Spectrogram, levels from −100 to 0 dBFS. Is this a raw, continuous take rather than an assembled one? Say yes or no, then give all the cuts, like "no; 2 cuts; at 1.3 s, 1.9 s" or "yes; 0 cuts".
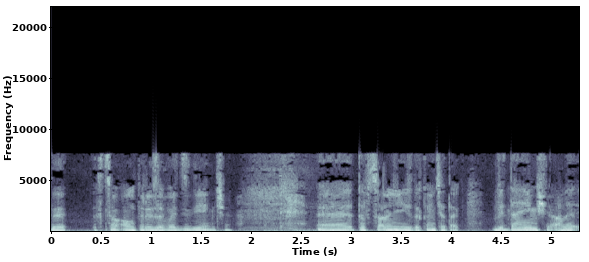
yes; 0 cuts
